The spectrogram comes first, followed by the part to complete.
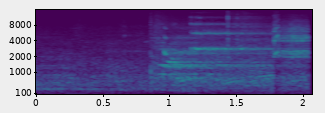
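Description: Badminton rally: a sharp racket hit on the shuttle about a second in, followed by loud, high-pitched squeaks of court shoes on the floor.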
